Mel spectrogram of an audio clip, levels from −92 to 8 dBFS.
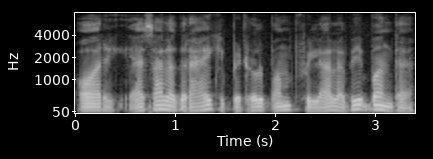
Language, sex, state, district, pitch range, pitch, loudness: Hindi, male, Jharkhand, Garhwa, 95-115 Hz, 100 Hz, -18 LUFS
